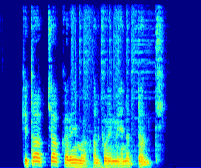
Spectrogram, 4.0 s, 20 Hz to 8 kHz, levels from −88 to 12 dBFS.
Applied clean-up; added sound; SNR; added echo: none; Drum kit; 18 dB; reverberation time 0.2 s.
